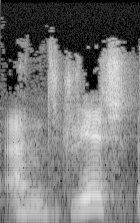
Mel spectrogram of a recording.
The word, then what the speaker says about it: Andrzej: Y a fin de cuentas se le hizo a Henry Cavill basada en estas novelas de Andrzej Sapkowski. Andriev, no sé cómo se pronuncia, cabrón. Bueno, escritor ruso es. – Andrzej. – ¿Qué es? – Andrzej es ruso.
